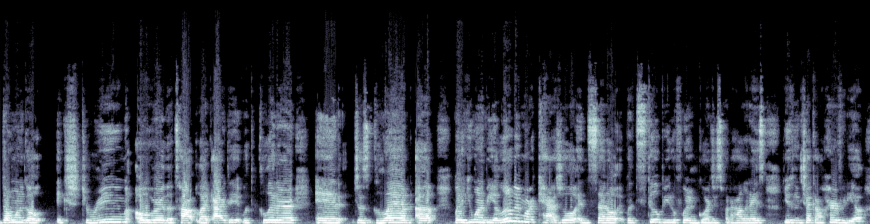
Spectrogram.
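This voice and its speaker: A woman beauty vlogger chatting casually to viewers through a makeup tutorial, her voice slightly crackly as she is losing it while under the weather. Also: on the high side. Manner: chatty, addresses viewers directly.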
